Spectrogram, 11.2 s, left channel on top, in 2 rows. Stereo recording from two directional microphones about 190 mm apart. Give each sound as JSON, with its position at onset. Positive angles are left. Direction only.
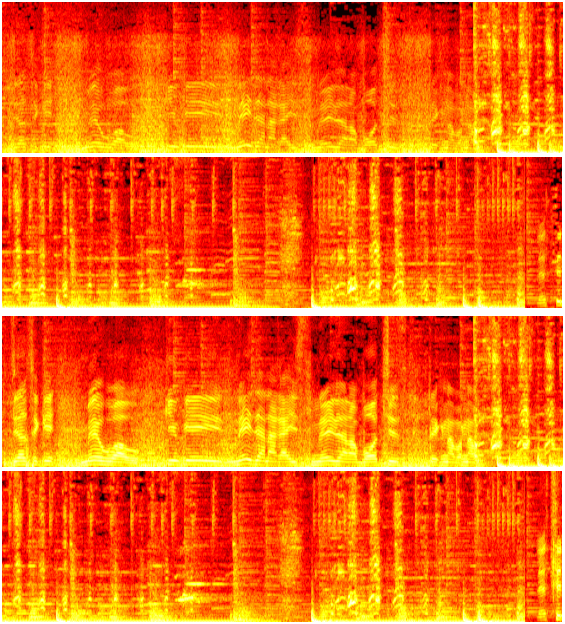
{"t": 0.1, "sound": "speech", "side_deg": -45}
{"t": 4.6, "sound": "music", "side_deg": 0}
